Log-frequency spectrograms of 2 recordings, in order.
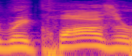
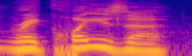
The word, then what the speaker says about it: Rayquaza: Apparently I've always said Rayquaza wrong. It's Rayquaza.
